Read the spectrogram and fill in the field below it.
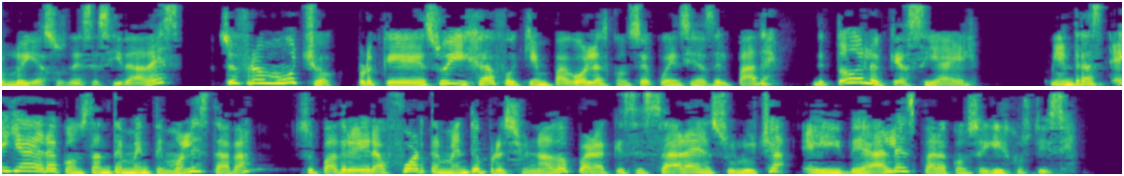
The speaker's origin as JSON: {"language": "Spanish", "country": "Ecuador", "said": "Creo que tal reflexión se acerca a lo que somos los ecuatorianos."}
